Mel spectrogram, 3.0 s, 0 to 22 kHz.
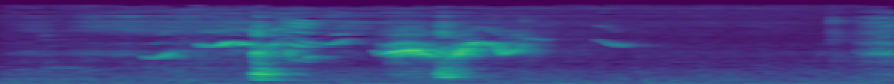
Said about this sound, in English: I got that wheezing cough, baby. Fucking 30s.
